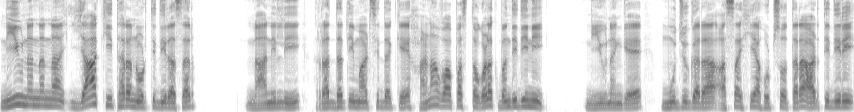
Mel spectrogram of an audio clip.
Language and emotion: Kannada, disgusted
